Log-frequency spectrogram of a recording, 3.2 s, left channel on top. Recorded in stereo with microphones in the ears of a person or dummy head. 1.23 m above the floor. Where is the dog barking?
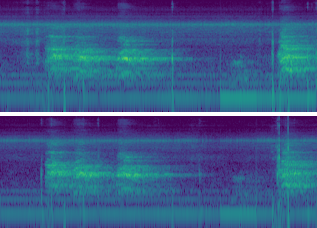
Centre (ahead or behind), 3 m; by 3.0 s 55° left (ahead or behind), 1.8 m.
